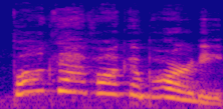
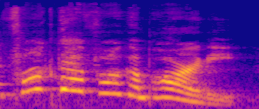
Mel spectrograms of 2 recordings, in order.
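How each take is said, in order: First: Much higher, squeaky swearing; high-pitched outburst. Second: High, loud swearing; high, loud swearing outburst; exasperated outburst. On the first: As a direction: squeal it, fed up. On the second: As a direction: blurt it out, fed up. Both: Retold or imitated. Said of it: "That's exactly what I said".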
